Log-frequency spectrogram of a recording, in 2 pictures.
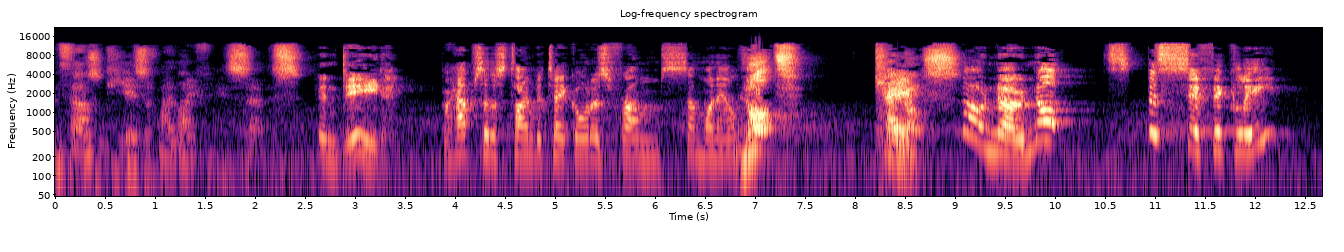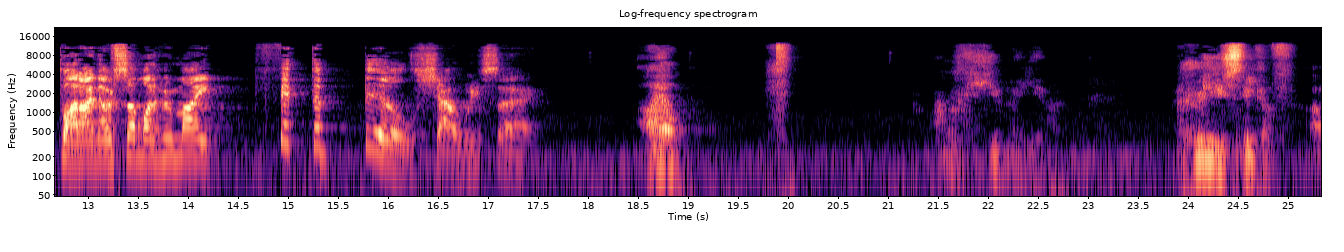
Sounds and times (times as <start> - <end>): Speech: 0.0 - 7.5, 8.2 - 17.6, 18.5 - 19.1, 21.4 - 22.8, 23.9 - 25.3.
